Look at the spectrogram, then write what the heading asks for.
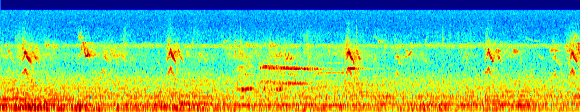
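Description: A field cricket sings a steady, high, shrill trill, broken by scattered sharp clicks and ticks.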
